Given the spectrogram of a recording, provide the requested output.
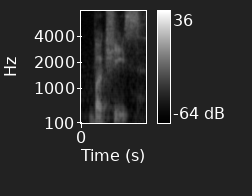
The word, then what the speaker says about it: Bakchis: and how do you say your last name buckes okay hear crickets I'm just like just making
